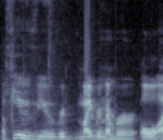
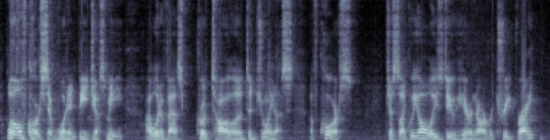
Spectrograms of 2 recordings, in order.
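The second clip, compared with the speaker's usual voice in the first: overly defensive tone, almost threatening. Narrating Harsel's reply to the survivors, overly defensive, almost threatening. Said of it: "his voice takes on an overly defensive tone, almost threatening".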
